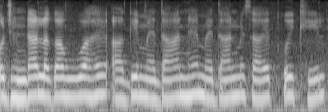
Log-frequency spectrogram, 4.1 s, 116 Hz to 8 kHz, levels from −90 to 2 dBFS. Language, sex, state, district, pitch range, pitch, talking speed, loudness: Hindi, female, Uttar Pradesh, Lalitpur, 200-220 Hz, 215 Hz, 175 wpm, -16 LUFS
